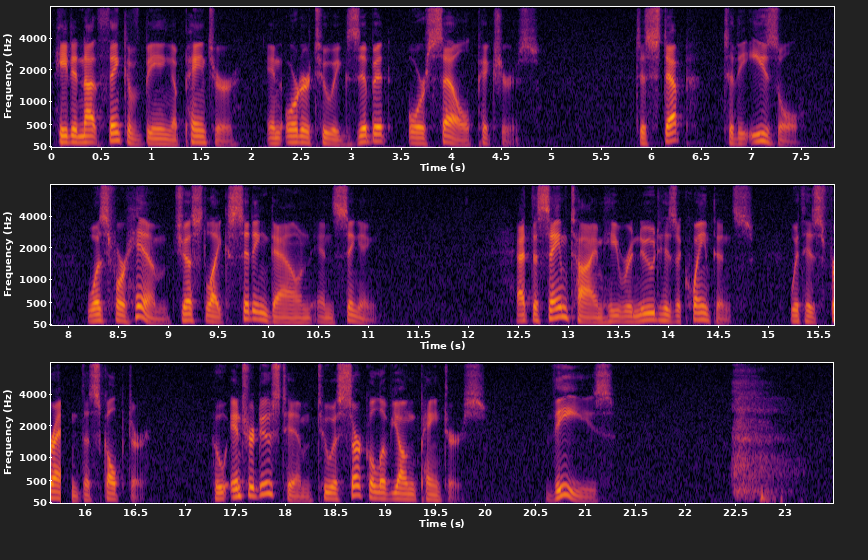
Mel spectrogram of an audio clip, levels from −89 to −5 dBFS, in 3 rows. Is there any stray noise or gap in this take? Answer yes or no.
yes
